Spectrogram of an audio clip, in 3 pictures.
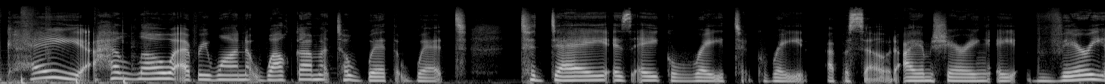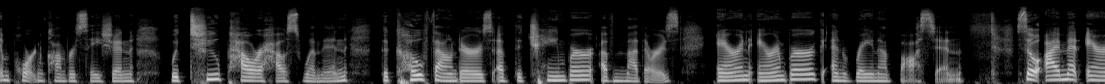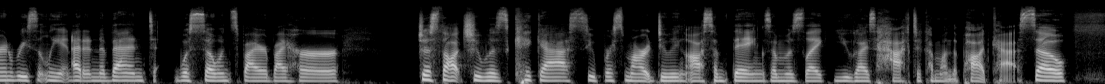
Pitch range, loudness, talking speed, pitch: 160-195 Hz, -20 LUFS, 130 wpm, 175 Hz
